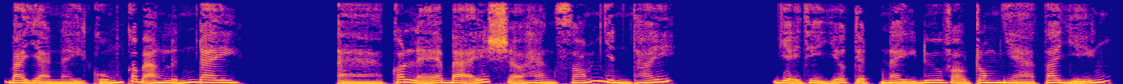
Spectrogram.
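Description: A woman's voice: fairly low pitch, moderate pace, mellow, slightly rough, dry recording, studio quality. A woman voicing a middle-aged man who pretends to be poor, sly in his thoughts and whining when he pleads. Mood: scheming.

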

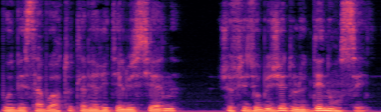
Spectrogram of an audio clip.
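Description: A man's voice: medium pitch, fairly even intonation, fairly quick, dark tone, husky, natural voice. A man reading an audiobook, voicing a young officer who solemnly explains a painful duty. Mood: grim. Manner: tense, solemn. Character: young army officer, grim and torn.

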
